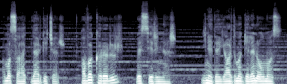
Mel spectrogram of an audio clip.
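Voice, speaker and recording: Low-voiced male children's storyteller over music. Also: fairly even intonation, normal speed, darkish tone. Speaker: narrator. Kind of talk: scripted children's story narration. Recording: music bed behind narration.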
